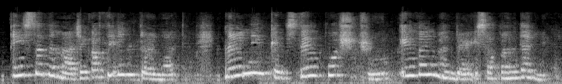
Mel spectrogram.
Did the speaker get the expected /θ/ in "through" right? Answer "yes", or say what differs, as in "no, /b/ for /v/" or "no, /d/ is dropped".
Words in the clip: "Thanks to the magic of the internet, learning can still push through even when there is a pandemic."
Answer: no, /t/ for /θ/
